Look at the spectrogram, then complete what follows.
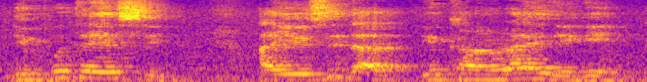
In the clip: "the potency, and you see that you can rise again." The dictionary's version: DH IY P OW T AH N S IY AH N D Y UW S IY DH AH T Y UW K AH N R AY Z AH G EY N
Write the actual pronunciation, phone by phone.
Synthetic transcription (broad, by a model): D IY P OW T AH S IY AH Y UW S IY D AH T Y UW K AH N R AY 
